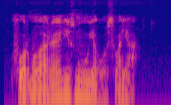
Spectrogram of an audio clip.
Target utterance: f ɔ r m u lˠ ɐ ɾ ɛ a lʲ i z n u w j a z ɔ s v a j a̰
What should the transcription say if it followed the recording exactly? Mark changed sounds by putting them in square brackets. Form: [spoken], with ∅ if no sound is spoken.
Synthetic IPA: f ɔ r m u lˠ ɐ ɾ ɛ a lʲ i z [m] u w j a [ɣ] ɔ s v a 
